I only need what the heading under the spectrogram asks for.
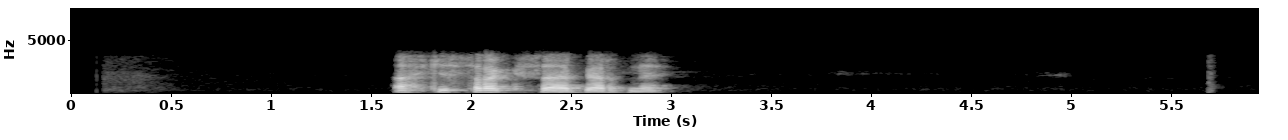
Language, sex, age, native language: Icelandic, male, 20-29, Icelandic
